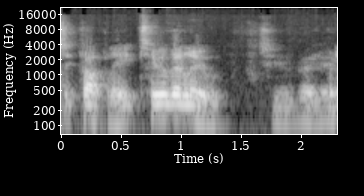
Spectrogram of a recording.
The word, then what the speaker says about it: Tove Lo: So, Swedish pop singer, and I'll pronounce it properly, Tove Lo, but it's pronounced How do you spell it?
